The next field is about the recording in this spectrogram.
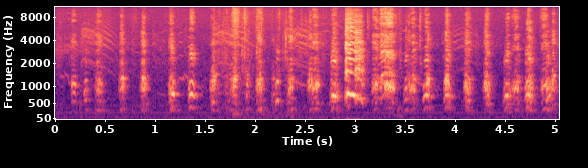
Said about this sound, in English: Number five was a hen.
